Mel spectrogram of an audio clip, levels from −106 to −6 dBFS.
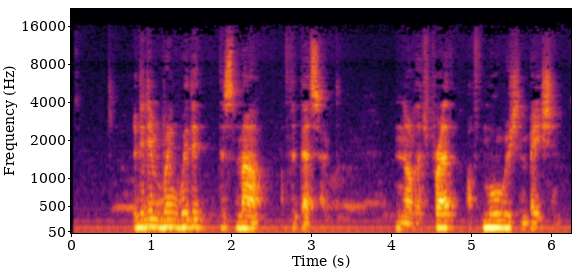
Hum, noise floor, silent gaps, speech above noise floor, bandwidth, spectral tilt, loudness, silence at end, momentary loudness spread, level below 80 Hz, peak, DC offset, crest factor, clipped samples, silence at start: none; -46 dBFS; none; 30 dB; 12.5 kHz; -6 dB/octave; -17 LUFS; 0.2 s; 20 LU; -42 dBFS; -2 dBFS; under 0.1%; 16 dB; under 0.1%; 0.75 s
